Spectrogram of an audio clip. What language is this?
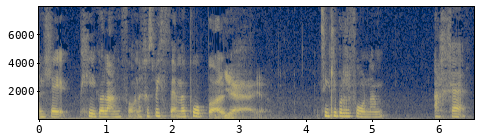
Welsh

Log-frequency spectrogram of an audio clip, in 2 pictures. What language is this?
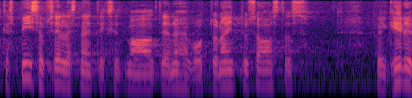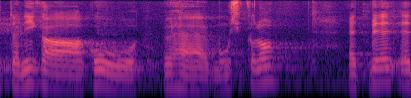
Estonian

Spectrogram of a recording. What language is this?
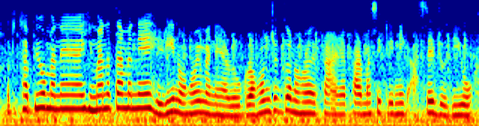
Assamese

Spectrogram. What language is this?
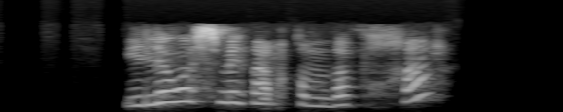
Kabyle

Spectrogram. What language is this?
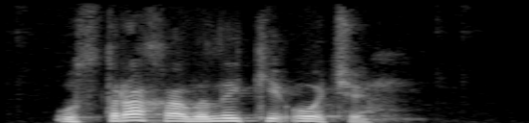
Ukrainian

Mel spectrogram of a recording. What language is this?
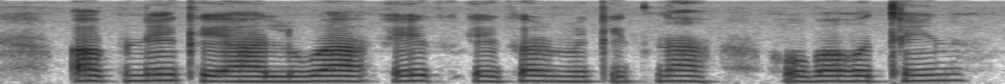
Magahi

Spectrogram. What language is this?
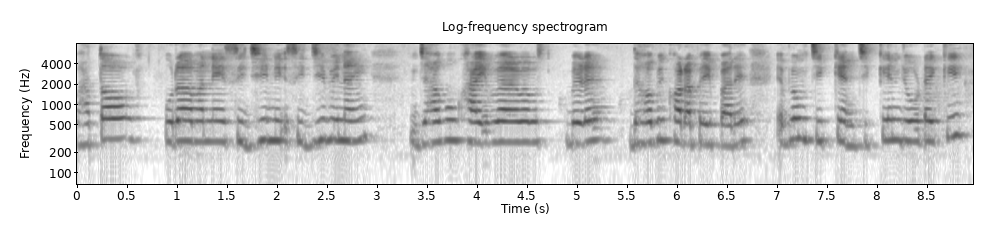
Odia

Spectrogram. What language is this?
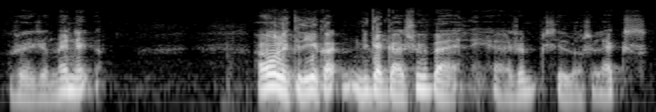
Finnish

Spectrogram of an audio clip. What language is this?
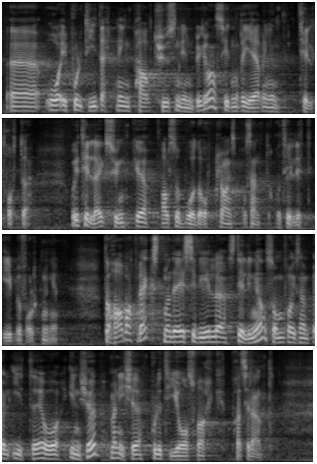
Norwegian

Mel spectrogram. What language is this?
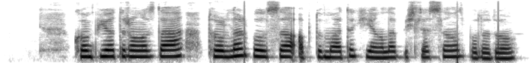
Uyghur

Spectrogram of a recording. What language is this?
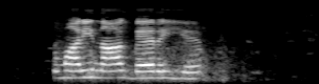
Urdu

